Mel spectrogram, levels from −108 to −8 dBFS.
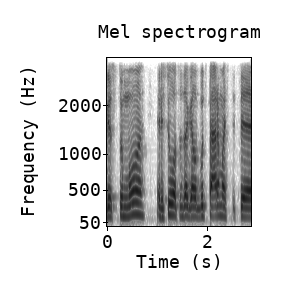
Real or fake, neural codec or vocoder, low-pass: real; none; 3.6 kHz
